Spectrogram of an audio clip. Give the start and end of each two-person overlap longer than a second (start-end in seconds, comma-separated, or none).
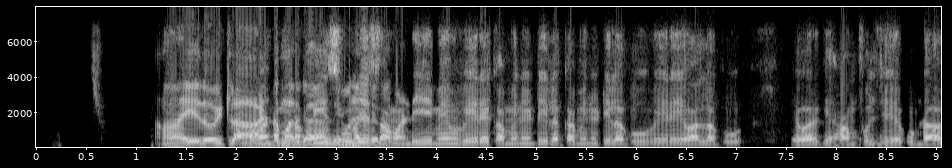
none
